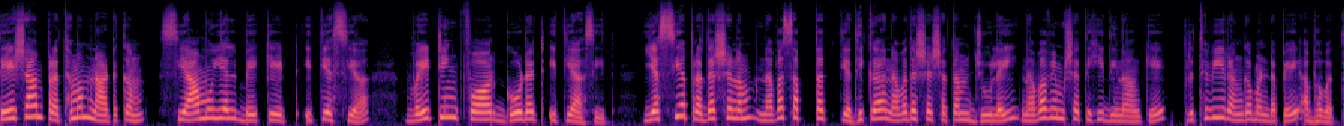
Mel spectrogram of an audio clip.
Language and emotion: Sanskrit, neutral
